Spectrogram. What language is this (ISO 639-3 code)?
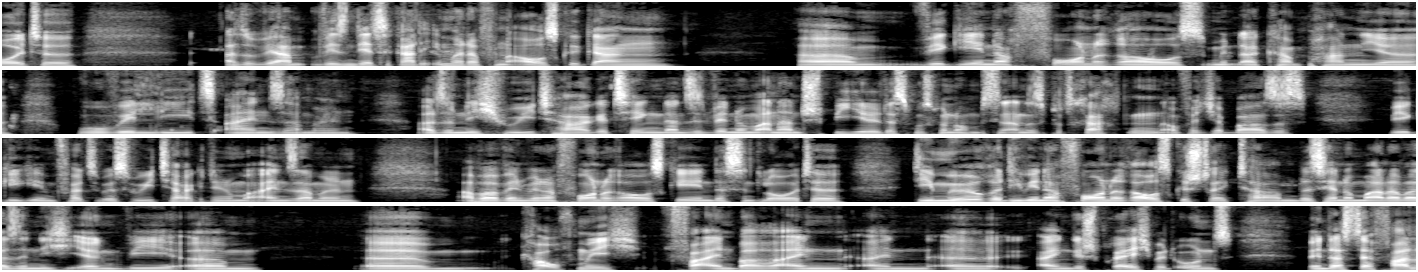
deu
